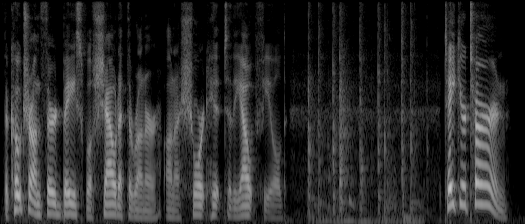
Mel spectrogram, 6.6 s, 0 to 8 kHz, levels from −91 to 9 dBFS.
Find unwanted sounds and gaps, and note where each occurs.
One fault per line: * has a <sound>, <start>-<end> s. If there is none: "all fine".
* has a tap, 3.8-5.4 s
